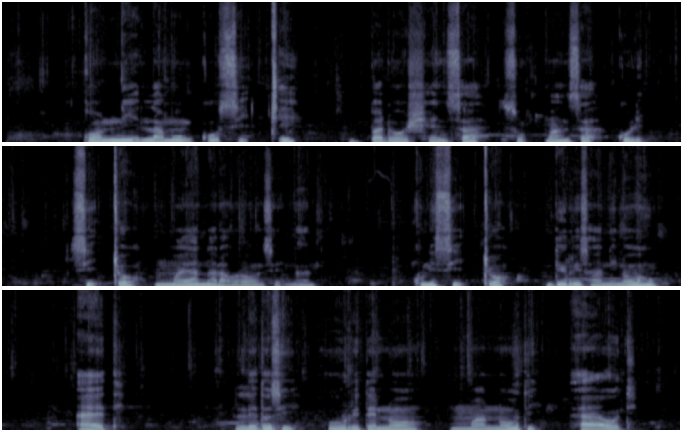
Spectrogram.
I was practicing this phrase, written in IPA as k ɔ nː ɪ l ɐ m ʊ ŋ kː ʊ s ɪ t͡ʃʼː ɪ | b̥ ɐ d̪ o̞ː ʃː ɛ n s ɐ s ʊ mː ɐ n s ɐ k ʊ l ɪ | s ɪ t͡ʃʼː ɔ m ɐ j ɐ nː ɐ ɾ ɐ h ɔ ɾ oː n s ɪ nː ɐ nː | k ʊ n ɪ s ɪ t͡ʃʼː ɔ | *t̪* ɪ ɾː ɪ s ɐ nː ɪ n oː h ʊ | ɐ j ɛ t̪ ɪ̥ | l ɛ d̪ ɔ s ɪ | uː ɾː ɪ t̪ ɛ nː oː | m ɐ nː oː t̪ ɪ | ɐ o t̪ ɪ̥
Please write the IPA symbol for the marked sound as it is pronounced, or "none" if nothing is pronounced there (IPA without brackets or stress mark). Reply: d̪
